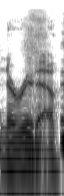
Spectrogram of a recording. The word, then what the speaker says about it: Naruto: I pronounce it Naruto.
